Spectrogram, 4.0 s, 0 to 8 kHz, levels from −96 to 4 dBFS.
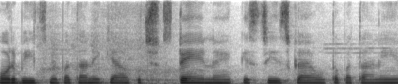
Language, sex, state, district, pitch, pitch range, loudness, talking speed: Hindi, female, Chandigarh, Chandigarh, 165 Hz, 160-170 Hz, -17 LUFS, 270 wpm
